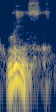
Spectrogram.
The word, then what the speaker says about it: liest: Least. I-E makes an E sound. E-I makes an I sound when that happens.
